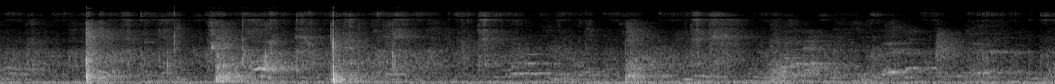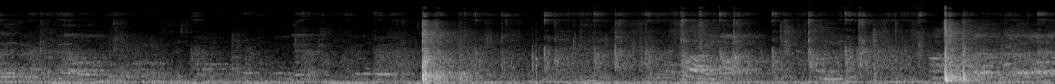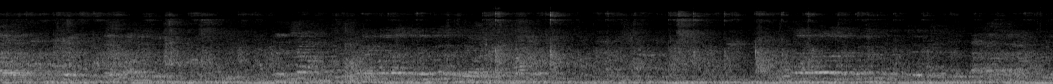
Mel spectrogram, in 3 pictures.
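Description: Table tennis ball hits: three sharp clicks about a second apart in the first few seconds, then single clicks about halfway and two-thirds in, over voices in the hall.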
